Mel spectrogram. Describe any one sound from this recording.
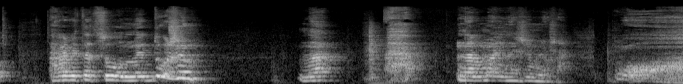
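An elderly man speaks close by.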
